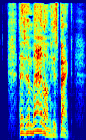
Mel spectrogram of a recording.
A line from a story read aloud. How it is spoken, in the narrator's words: gasped Jane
